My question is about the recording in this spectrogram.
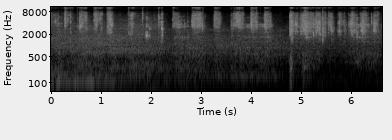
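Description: Short rhythmic scraping strokes, about three a second, of a stick stirring together a two-part plastic repair compound, with one sharper tap just before the five-second mark.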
